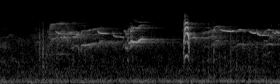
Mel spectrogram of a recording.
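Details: Grey fantail by a birdbath: a thin, high, wavering squeaky warble with gliding notes, broken by a single sharp chip near the middle.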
